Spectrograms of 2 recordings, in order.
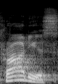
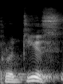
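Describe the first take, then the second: First: The stress is on the first syllable. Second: The stress is on the second syllable. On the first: It is a noun meaning farm goods. "produce 하면은 농산물이란 뜻이야" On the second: It is a verb meaning to make something. "produce 이렇게 duce의 강세가 있지만"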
